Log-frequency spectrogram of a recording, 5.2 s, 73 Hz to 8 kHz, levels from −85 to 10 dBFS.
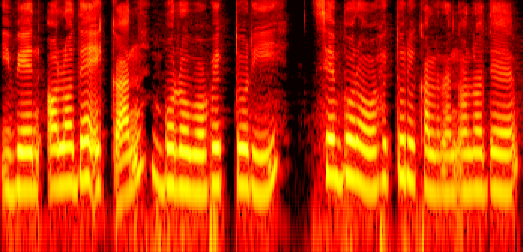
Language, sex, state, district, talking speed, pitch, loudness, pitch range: Chakma, female, Tripura, West Tripura, 115 wpm, 250 Hz, -15 LUFS, 230-280 Hz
